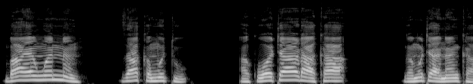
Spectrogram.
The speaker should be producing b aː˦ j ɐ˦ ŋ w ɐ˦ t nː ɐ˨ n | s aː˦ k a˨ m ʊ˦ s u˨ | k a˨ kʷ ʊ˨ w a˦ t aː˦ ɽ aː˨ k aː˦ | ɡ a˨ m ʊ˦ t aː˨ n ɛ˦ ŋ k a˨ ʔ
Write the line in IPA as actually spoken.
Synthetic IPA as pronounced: b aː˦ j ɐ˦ ŋ w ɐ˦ nː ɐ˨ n | z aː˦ k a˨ m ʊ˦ t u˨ | ʔ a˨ kʷ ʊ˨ w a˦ t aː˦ ɽ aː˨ k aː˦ | ɡ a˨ m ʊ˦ t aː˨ n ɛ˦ ŋ k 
